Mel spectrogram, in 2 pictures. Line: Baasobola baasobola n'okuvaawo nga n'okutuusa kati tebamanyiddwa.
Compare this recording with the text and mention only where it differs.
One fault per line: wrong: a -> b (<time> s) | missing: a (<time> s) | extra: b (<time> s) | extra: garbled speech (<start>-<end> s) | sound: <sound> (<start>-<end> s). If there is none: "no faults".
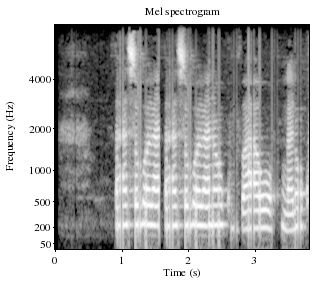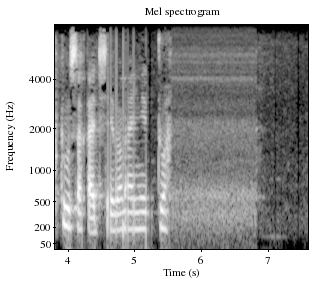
no faults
